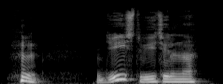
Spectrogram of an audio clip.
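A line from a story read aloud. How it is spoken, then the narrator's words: Sighing. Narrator (Russian): швед вздохнул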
